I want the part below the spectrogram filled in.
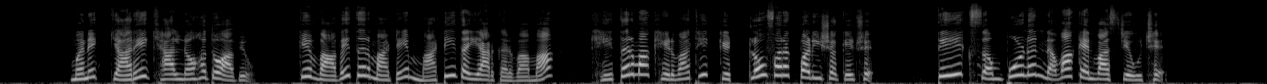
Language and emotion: Gujarati, surprised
